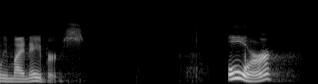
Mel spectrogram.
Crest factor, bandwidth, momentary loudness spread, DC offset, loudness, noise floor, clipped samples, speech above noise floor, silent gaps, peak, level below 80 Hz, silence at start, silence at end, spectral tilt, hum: 18 dB; 7 kHz; 20 LU; under 0.1%; -21 LUFS; -74 dBFS; under 0.1%; 52 dB; none; -6 dBFS; -80 dBFS; 0 s; 0.5 s; -8 dB/octave; none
